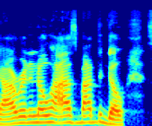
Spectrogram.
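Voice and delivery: rushed, rattled-off, very fast talk. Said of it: "and I'm talking fast".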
